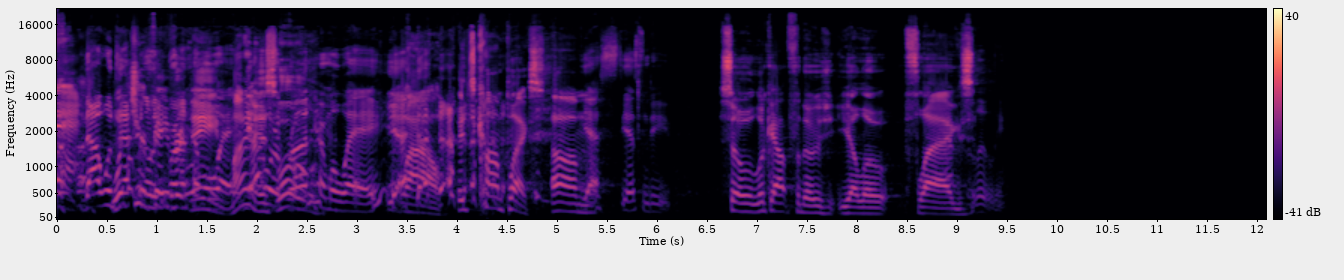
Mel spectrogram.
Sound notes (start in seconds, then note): 3.2 laughing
